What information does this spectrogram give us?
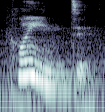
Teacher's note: Faz as cordas vibrarem, então no passado vai ficar cleaned, com som de D.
